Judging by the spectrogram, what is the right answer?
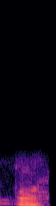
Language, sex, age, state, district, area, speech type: Assamese, male, 60+, Assam, Charaideo, urban, conversation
